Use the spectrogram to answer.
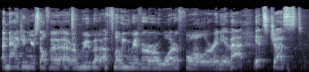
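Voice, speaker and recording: A middle-aged woman from New York, working as a vocal coach, explains breath support in an earnest, roundabout way, often restarting her sentences. Her voice sits at an ordinary middle pitch for a woman. She is recorded on a camera mic in a room at home. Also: fairly even intonation, normal speed. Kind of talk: casual interview, explaining singing technique. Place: indoor home room lined with CD shelves.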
